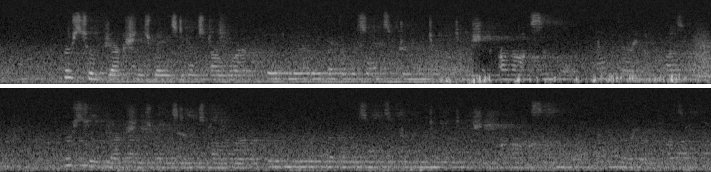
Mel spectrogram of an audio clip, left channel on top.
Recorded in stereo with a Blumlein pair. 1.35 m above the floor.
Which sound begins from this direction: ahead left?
A woman speaking, at 0.6 s.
